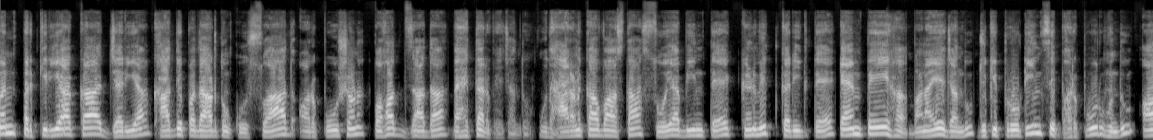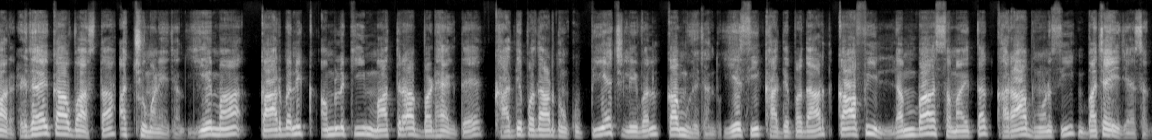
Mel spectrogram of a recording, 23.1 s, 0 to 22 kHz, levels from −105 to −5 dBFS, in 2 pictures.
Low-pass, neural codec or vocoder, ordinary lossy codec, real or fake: none; vocoder, 44.1 kHz, 128 mel bands, Pupu-Vocoder; none; fake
